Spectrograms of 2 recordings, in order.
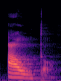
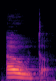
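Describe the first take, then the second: First: The first vowel is said with a wide-open mouth. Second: The first vowel is said with a narrow mouth. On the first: The speaker calls it right. "you have to open wide and say auto" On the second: The speaker calls it wrong. "not wide open, just auto"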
